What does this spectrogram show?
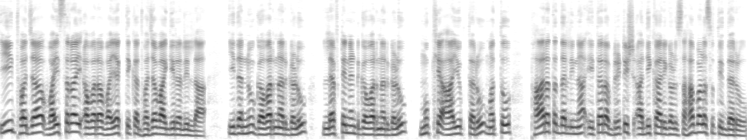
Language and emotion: Kannada, neutral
